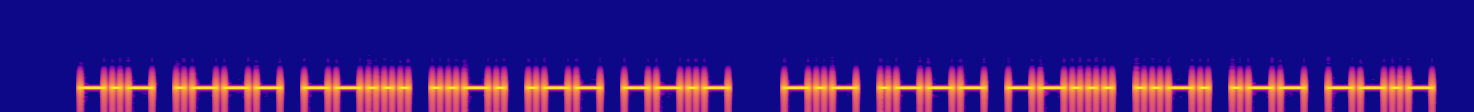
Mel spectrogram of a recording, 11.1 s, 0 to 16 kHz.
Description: Morse code, heard as a keyed tone, about 19 wpm, 700 Hz. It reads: KJ7FWQ KJ7FWQ
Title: USA Call Signs Repeated 2x 20wpm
